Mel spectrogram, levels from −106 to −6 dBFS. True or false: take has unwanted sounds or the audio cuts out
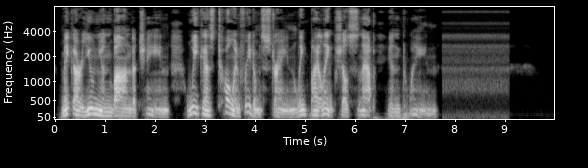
false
